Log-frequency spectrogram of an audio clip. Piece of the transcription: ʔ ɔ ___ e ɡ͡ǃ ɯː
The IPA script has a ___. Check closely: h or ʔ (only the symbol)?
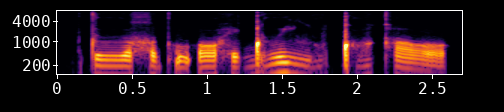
h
